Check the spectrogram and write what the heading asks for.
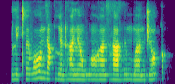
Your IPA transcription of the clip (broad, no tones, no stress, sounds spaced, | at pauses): lʲ ɘ cʰ ɘ v ɔ n z e q ʎ ɐ̃ ɖ ɦ ã lʲ ɔ̃ v w ɔ̃ ʁ ã z ɦ a ɦ ɨ m b ɐ̃ n d͡ʒ ɔ̃ q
